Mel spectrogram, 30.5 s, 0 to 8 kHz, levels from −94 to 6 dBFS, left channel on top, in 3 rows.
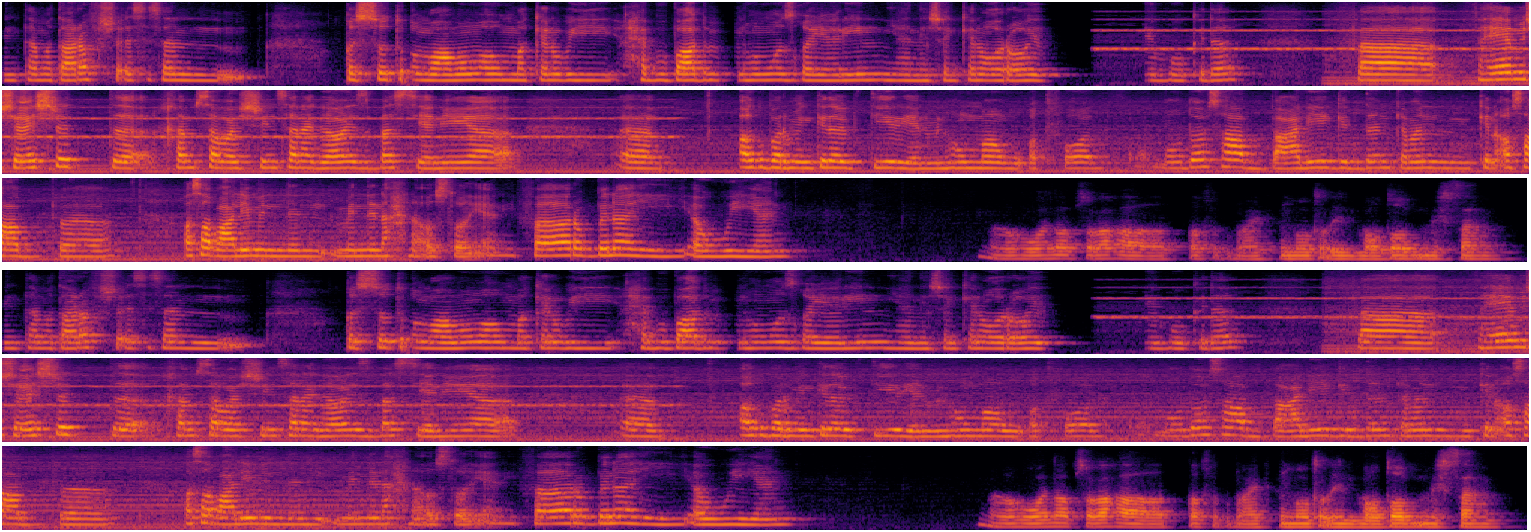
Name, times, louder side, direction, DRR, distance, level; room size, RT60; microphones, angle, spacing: voice 1, 0.0-2.0 2.3-6.9 7.6-8.2 8.5-8.6 8.9-14.6 15.1-25.6, left 3 dB, 45° left, 0.6 m, -23 dB
sound 1, 7.3-14.7, left 5 dB, 75° left, 0.9 m, -34 dB
sound 2, 8.8-23.1, equal, 15° right, 0.6 m, -39 dB
voice 2, 26.9-30.3, right 5 dB, 65° right, 0.5 m, -26 dB
3.3 x 2.1 x 4.2 m
head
